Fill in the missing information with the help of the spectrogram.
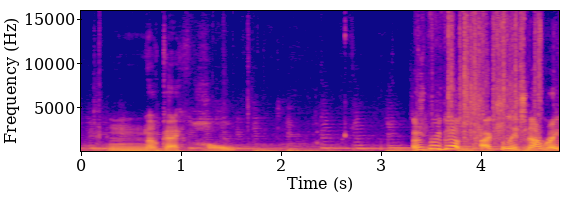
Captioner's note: chewing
